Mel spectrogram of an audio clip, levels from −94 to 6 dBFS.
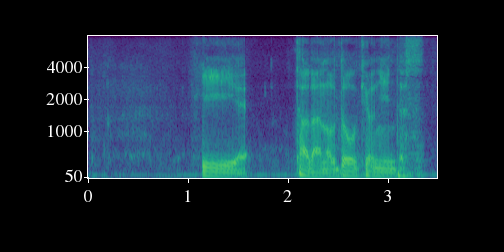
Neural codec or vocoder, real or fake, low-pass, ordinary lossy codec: codec, 16 kHz, 8 kbps, FunCodec, trained on Chinese and English, 25 frames a second; fake; none; none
